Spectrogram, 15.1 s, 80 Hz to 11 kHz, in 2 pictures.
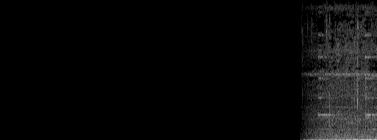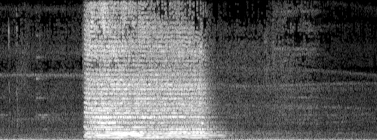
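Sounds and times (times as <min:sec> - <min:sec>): train horn blast: 0:09.2 - 0:12.3.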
